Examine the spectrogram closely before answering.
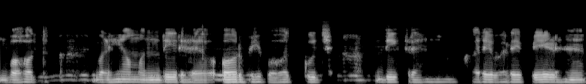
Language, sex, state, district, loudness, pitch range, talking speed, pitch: Hindi, male, Jharkhand, Jamtara, -21 LUFS, 110-115 Hz, 155 wpm, 115 Hz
